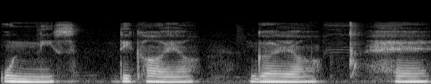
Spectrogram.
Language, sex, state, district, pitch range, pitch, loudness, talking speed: Hindi, male, Haryana, Rohtak, 120-135 Hz, 130 Hz, -15 LUFS, 55 wpm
